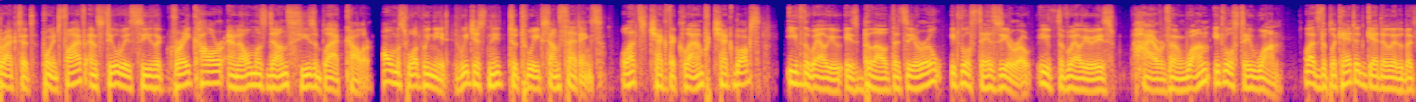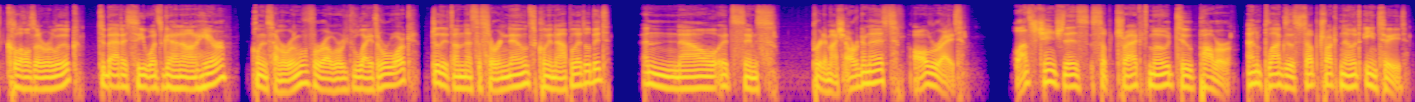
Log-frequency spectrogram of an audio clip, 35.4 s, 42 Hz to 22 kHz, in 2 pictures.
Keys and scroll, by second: 15.5 shift+d, 23.5 x.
